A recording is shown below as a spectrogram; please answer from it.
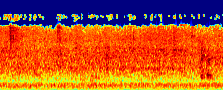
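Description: Two faint wooden knocks in the first second or so, typical of forearms striking the wooden arms of a Wing Chun wooden dummy, over a steady rushing background noise.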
